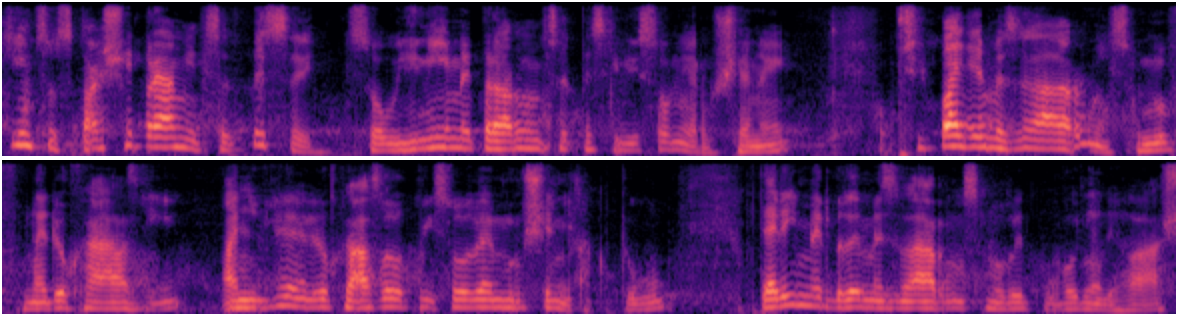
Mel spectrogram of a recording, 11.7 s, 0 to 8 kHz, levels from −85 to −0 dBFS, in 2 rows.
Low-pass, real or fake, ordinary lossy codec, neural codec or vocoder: 7.2 kHz; fake; Opus, 64 kbps; codec, 24 kHz, 1.5 kbps, HILCodec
